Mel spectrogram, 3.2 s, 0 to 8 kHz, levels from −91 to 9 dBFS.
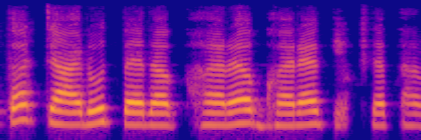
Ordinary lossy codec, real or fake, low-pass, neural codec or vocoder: none; fake; 7.2 kHz; codec, 16 kHz, 0.5 kbps, FunCodec, trained on LibriTTS, 25 frames a second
